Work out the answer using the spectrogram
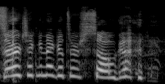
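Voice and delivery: sudden, loud, high-pitched yell. Disagreeing with the other speaker about Burger King nuggets: yelling. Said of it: "I just yelled".

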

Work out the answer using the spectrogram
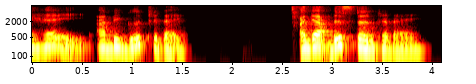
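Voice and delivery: ordinary delivery

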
